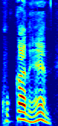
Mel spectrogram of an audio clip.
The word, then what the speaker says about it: 국가: 국가는 요거는 이제 된소리되기 현상이 일어나는군요. 예, 그래서 국가 이런 식으로 발음되죠.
